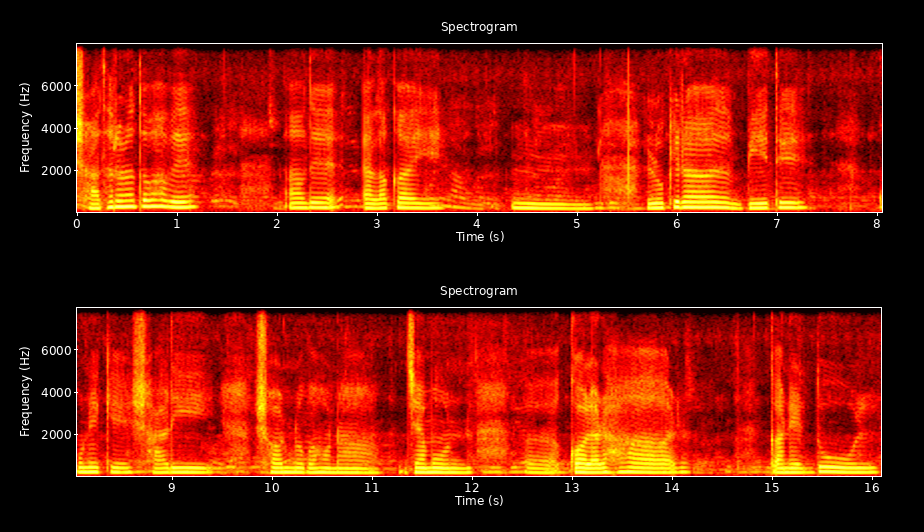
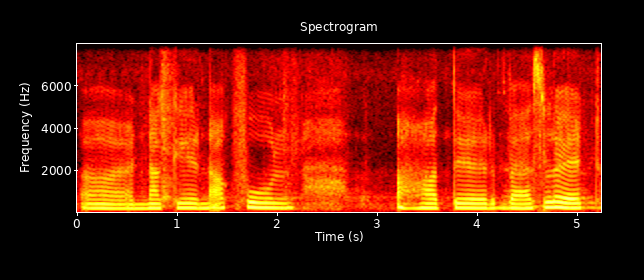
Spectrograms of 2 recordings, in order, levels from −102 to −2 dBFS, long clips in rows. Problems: constant background noise, continuous background conversations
